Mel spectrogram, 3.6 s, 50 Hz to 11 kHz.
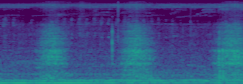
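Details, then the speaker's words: Carburetted Honda Beat (about 2010-2012) CVT after replacing the two worn bearings, rear wheel turned by hand with clutch held: soft, even whooshing, no crunching; smooth rotation, no bearing noise. "sudah guys tidak ada bunyi kresek kresek oke halus"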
